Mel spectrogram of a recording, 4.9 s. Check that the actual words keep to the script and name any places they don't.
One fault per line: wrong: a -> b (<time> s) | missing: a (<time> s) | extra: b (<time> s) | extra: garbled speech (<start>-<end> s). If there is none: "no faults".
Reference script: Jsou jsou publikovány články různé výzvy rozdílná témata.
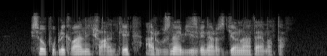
missing: jsou (0.7 s)
extra: a (2.2 s)
extra: na (3.1 s)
